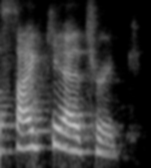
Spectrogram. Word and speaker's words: psychiatric: Em inglês, a pronúncia aqui, você não fala o P, você fala psychiatric.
